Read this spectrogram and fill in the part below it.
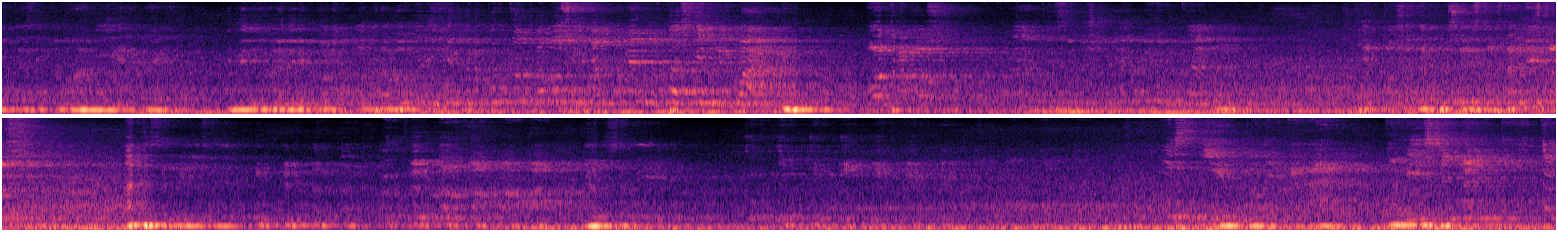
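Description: Loud music with a heavy beat plays over loudspeakers.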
